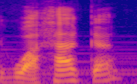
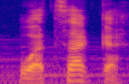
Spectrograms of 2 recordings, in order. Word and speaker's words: Oaxaca: américa y que también capri no le dice oaxaca oaxaca le dice o ataca la primera vez que dijo oaxaca lo dijo como whatsapp y así como que no se dice oaxaca sigue igual crack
